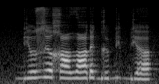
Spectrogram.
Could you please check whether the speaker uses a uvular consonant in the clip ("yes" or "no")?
yes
